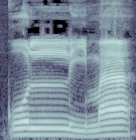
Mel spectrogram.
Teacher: jangan dibaca kun tapi qul karena dia masuk ke huruf lam. Qul lima ma dibaca panjang.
